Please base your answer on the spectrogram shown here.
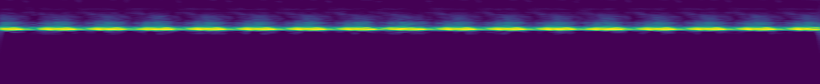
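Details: Night crickets in a full-moon summer meadow on a farm: a thin, high trill pulsing regularly, about four chirps per second, with no background sounds.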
